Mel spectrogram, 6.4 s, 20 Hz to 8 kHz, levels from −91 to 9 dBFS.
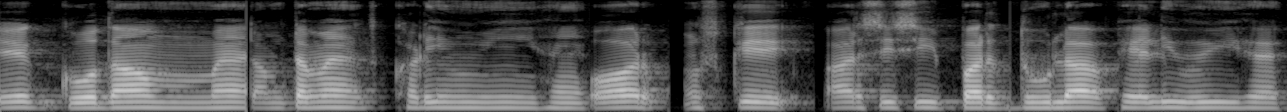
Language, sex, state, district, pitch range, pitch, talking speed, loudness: Hindi, male, Bihar, Saharsa, 145-150 Hz, 145 Hz, 160 wpm, -20 LUFS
